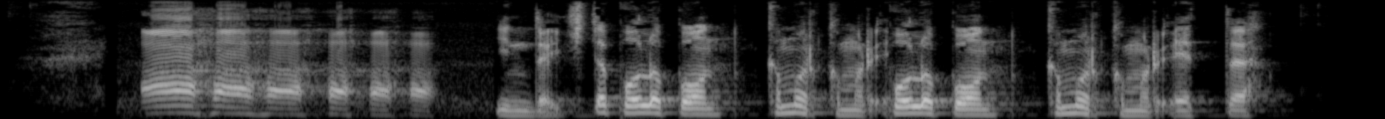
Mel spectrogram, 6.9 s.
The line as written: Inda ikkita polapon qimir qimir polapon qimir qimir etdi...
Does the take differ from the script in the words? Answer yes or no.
no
